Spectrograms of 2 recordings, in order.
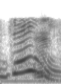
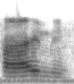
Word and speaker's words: Jaime: I was just going to say Jamie. It's Jaime.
